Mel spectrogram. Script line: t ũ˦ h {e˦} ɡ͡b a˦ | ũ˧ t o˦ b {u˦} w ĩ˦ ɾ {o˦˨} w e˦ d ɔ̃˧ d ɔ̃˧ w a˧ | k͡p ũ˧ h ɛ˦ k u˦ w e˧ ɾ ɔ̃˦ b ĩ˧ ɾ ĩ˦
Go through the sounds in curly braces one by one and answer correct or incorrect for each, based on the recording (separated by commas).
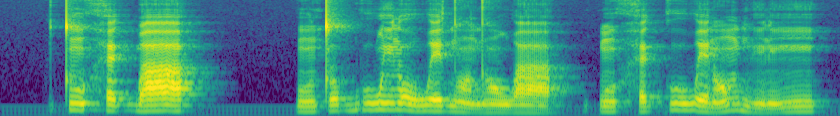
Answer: incorrect, correct, incorrect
